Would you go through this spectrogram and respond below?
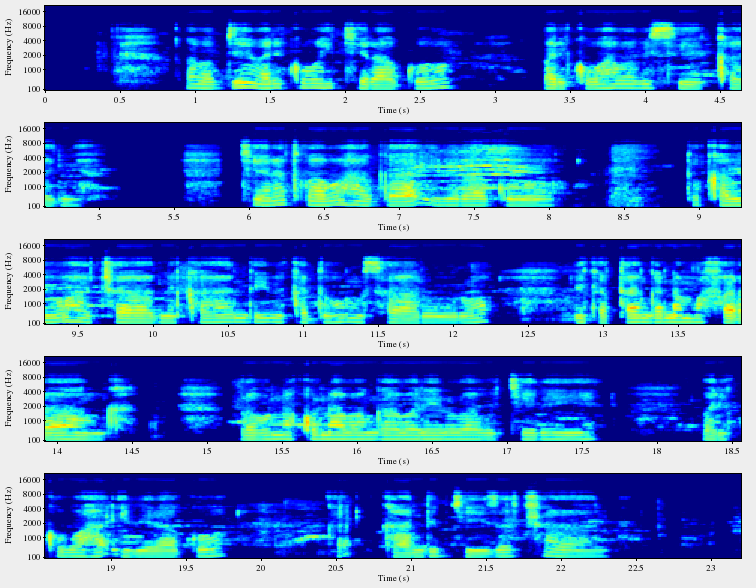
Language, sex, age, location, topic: Kinyarwanda, female, 25-35, Musanze, government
